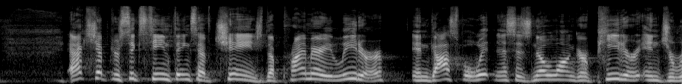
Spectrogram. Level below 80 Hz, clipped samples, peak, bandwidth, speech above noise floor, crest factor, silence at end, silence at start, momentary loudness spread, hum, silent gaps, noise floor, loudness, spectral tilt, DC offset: -74 dBFS; under 0.1%; -6 dBFS; 16 kHz; 27 dB; 16 dB; 0 s; 0.6 s; 4 LU; none; none; -48 dBFS; -21 LUFS; -3 dB/octave; under 0.1%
